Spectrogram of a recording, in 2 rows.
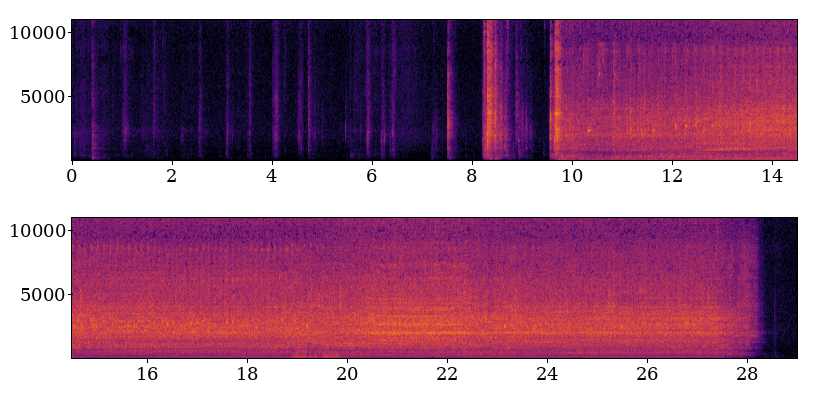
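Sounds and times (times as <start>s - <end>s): scooter engine idling: 9.6s - 28.3s
engine squeak: 9.7s - 28.2s.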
